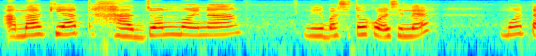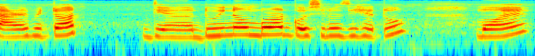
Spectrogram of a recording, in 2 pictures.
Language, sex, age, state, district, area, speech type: Assamese, female, 18-30, Assam, Lakhimpur, rural, spontaneous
